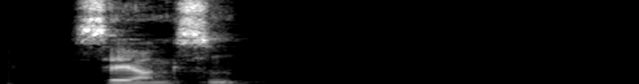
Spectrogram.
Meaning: definite singular of seanse
- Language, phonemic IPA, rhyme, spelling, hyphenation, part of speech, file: Norwegian Bokmål, /sɛˈaŋsn̩/, -aŋsn̩, seansen, se‧an‧sen, noun, Nb-seansen.ogg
